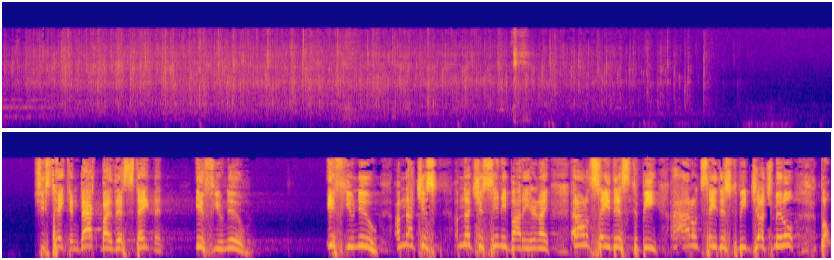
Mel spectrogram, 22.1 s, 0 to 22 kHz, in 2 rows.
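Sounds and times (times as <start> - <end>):
large audience clapping hands: 0.0 - 9.9
speech: 11.6 - 14.5, 15.4 - 22.1.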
